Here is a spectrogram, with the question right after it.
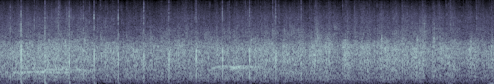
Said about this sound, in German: Einen wunderschönen guten Tag nochmal und herzlich willkommen zu dieser speziellen Veranstaltung in der Schweizer Botschaft. Ja, ihr könnt ruhig nochmal klatschen. Bravo!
